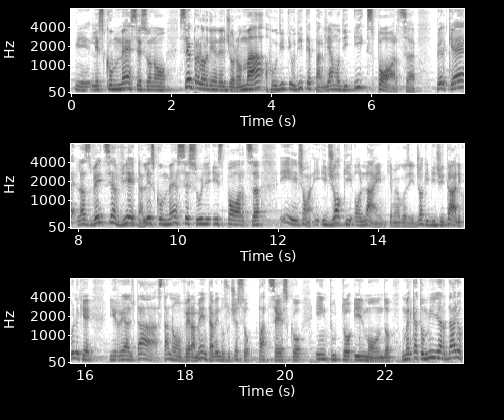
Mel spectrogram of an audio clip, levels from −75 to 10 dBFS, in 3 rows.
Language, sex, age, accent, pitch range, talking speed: Italian, male, 30-49, native, 125-170 Hz, 120 wpm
